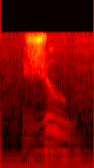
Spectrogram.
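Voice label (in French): "joue", French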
